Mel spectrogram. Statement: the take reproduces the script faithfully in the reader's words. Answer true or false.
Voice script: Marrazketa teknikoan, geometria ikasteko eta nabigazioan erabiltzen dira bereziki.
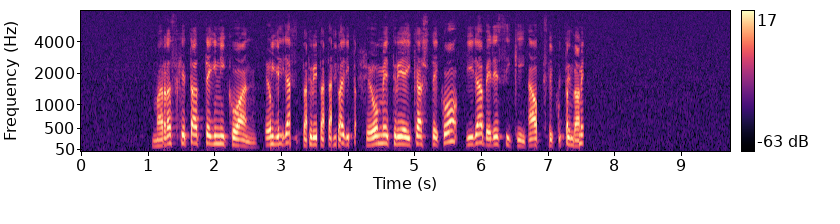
false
